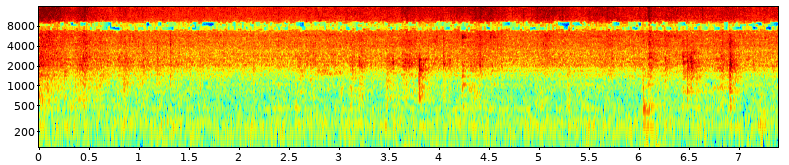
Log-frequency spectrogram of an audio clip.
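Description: Frozen spinach sizzles and crackles in a pan over sautéed onions, a steady close frying hiss with occasional stirring scrapes and no talk.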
